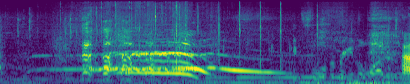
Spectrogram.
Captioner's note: spectators cheering; man laughing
